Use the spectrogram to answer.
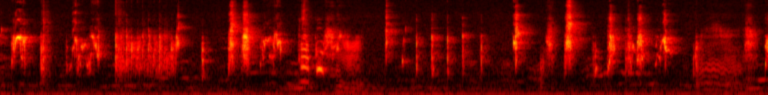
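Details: Pet budgerigar mimicking words. It gives clipped, raspy syllables and buzzy notes in quick succession, with a harsh grating stretch early on and near silence behind.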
